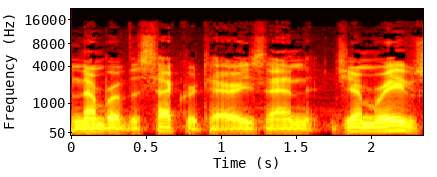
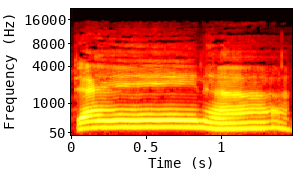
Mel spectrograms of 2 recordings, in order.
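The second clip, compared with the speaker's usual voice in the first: voice trailing away at the end. Showing how the family calls him: trail off on Dana. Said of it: "it's the way you trail off".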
